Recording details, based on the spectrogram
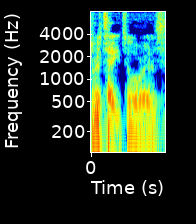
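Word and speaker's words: rotatores: muscles called the like rotate Torres and there's different pronunciations I might add before anyone anyone writes in and says why she was called it's rotate Torres okay just do it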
